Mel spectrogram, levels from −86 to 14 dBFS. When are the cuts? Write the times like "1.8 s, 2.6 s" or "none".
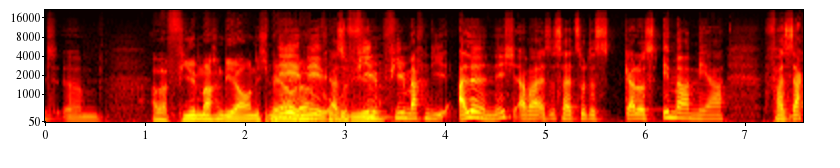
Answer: none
